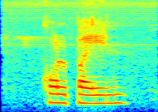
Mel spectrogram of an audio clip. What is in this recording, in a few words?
elicit female cousin, matukar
